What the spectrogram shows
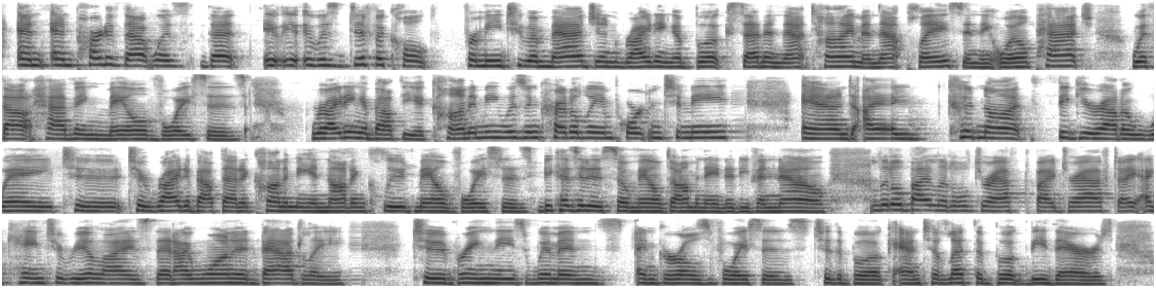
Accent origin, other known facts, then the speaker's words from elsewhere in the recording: Odessa, Texas, United States; when I was growing up in Odessa, it was also a deeply segregated and deeply racist town.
